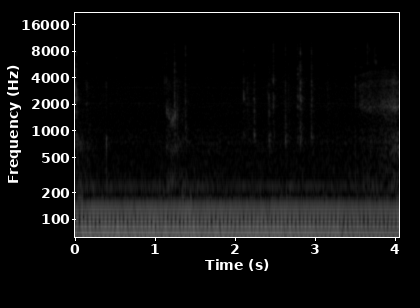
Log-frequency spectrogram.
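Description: Computer keyboard being typed on: a scattered run of light keystrokes spelling out a word, over a steady low electrical hum.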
